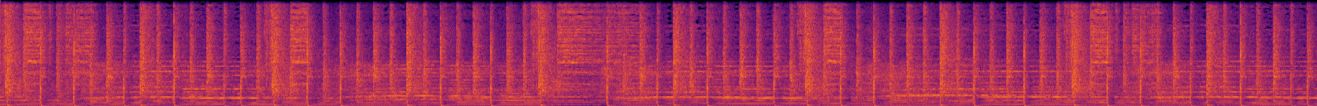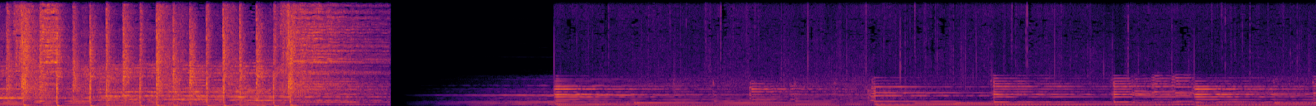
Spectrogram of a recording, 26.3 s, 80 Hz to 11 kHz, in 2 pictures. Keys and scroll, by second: 17.9-18.4 typing, 19.5 x, 22.1 x, 23.1 ctrl+z.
